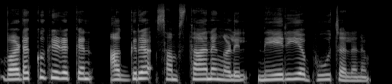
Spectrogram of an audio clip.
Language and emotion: Malayalam, neutral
